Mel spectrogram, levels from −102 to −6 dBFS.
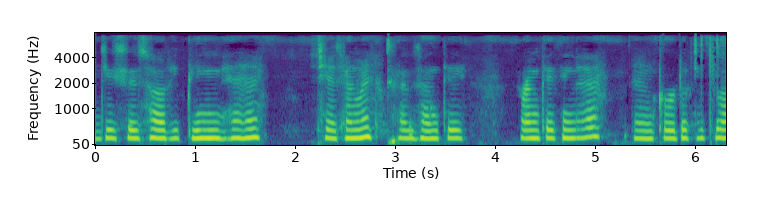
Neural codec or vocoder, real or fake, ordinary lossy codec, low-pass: codec, 16 kHz, 2 kbps, X-Codec, HuBERT features, trained on balanced general audio; fake; AAC, 32 kbps; 7.2 kHz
